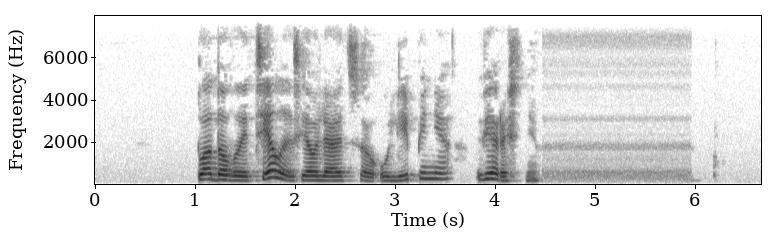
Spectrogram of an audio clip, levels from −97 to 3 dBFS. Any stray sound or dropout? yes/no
no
